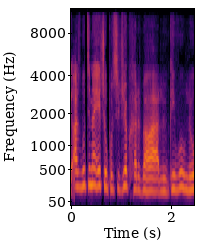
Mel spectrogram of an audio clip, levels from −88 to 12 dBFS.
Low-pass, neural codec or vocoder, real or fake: 10.8 kHz; codec, 16 kHz in and 24 kHz out, 0.4 kbps, LongCat-Audio-Codec, four codebook decoder; fake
